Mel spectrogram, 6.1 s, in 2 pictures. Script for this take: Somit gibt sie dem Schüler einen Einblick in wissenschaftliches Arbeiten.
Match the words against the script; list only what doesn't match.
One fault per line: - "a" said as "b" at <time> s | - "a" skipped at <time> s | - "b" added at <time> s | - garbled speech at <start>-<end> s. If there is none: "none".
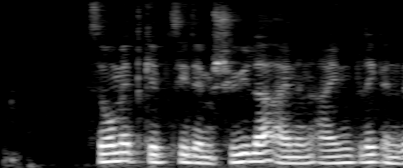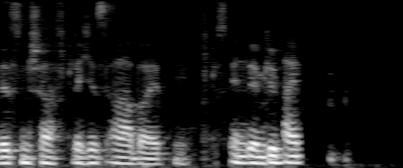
- garbled speech at 4.5-5.3 s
